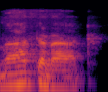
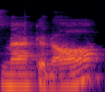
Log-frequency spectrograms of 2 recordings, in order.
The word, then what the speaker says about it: Mackinac: talking about Mac here it's called Mackinac but it's actually pronounced Mackinaw because the French uh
